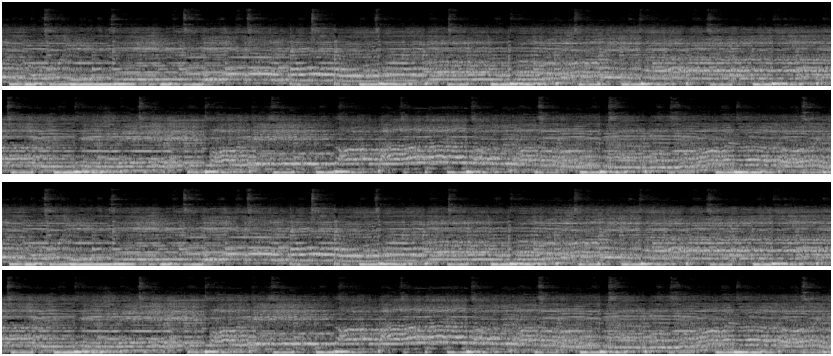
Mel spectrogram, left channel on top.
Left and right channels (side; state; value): both; identical; correlation 1.00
